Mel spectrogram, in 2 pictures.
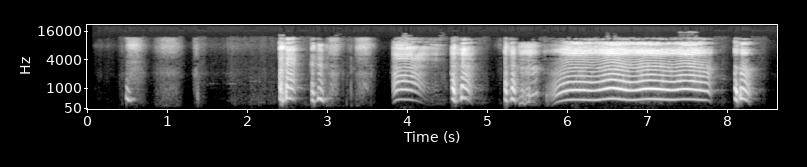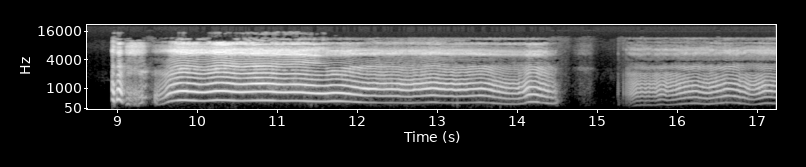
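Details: An 18-week-old baby girl cries: short whimpers build into long, sustained wailing with brief pauses for breath, an ordinary infant cry after making sounds in her sleep.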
